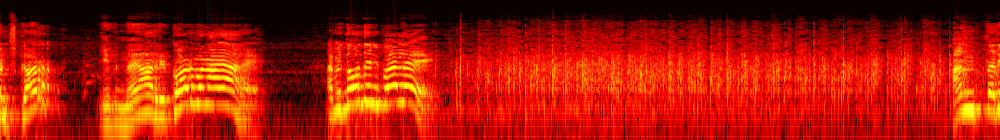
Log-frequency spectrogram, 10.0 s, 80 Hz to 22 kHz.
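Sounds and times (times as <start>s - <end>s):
audience applauding: 4.3s - 10.0s.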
